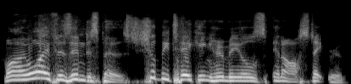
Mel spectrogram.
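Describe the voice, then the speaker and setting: A man's voice: high-pitched, very animated, moderate pace, dark tone, no room sound. A man playing a mannerly, henpecked professor who is secretly a scheming killer, with formal old-fashioned phrasing, in a radio suspense play. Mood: guarded, polite. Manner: formal, old-fashioned turns of phrase, hesitant when flustered.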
